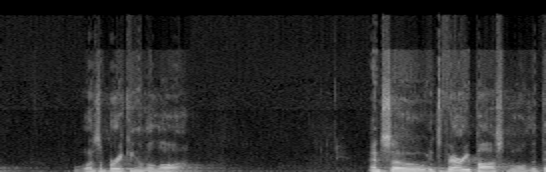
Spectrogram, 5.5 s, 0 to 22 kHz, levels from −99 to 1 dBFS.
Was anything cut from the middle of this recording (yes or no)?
no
